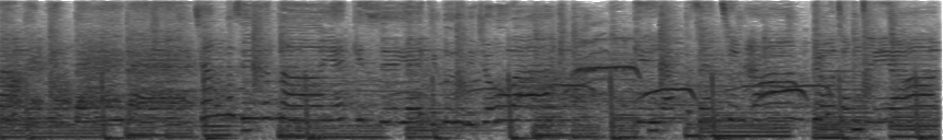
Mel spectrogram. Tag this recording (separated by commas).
Music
